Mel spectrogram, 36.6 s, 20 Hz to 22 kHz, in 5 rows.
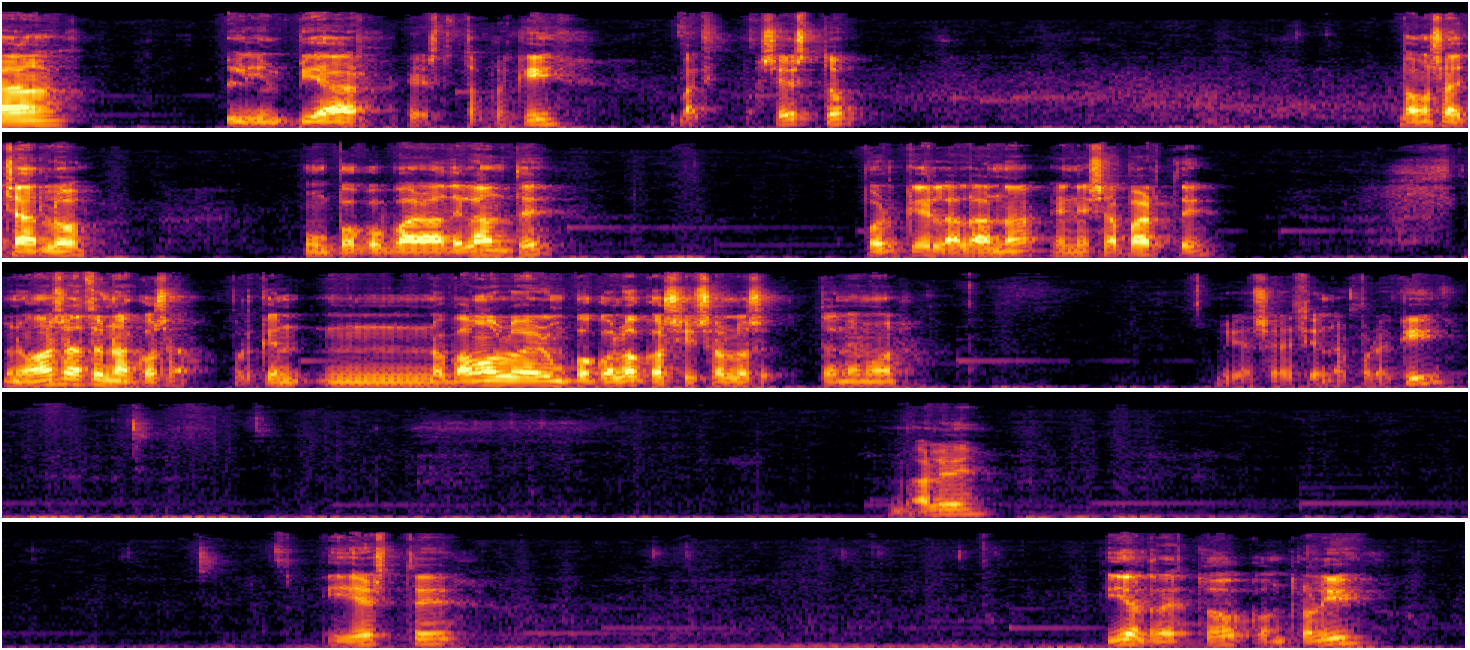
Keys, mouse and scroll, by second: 2.3 z, 6.8 g, 9.9 click, 10.7 g, 12.9 middle click, 15.8 middle click, 16.6 a, 16.9-18.2 middle drag, 19.2 b, 24.5 b, 31.0 b, 32.6 b, 33.5 b, 34.1 b, 35.8 ctrl+i.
